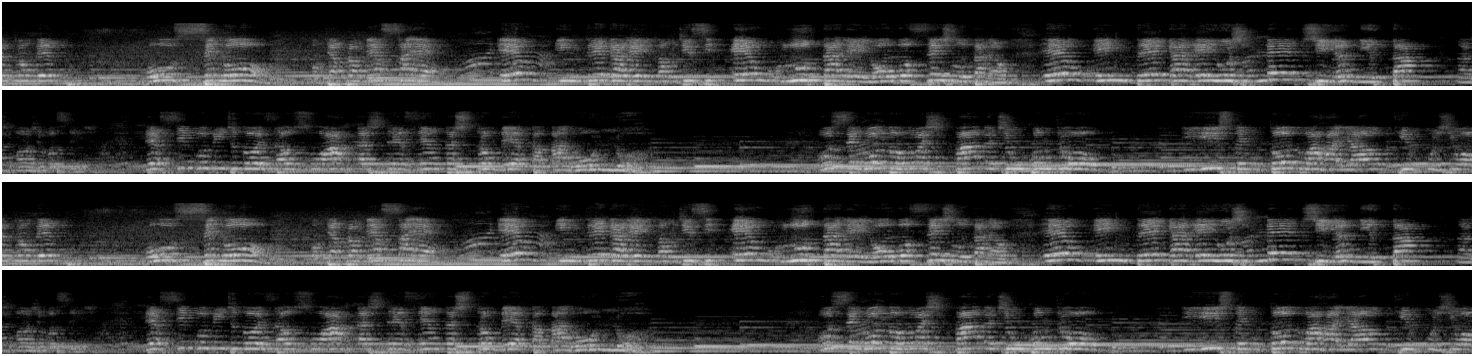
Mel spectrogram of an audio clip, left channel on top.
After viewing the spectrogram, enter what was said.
trombetas, o Senhor, porque a promessa é: eu entregarei, não disse eu lutarei, ou vocês lutarão, eu entregarei os medianitas nas mãos de vocês. Versículo 22, ao soar das 300 trombetas, barulho, o Senhor tornou a espada de um contra o outro, e isto em todo o arraial que fugiu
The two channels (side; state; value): both; normal; correlation 0.81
